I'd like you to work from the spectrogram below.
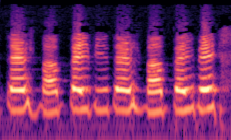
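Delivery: high, loud, slow calls of joy; mother crying out. Retold or imitated. Mother seeing her baby in heaven, joyful cry. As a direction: call out to a child found again.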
